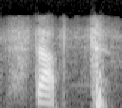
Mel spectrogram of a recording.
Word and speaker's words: stopped: Stop termina en una P, ¿cierto? Entonces, para pronunciar ese verbo en pasado, vamos a reemplazar esa ed por el sonido de la T. Stopped, right?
